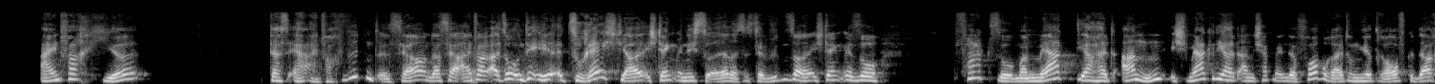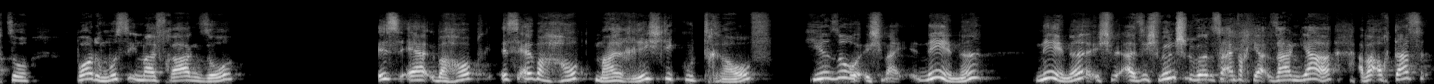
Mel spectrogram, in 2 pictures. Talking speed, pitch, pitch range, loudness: 195 wpm, 200 Hz, 165-250 Hz, -15 LUFS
